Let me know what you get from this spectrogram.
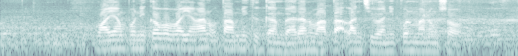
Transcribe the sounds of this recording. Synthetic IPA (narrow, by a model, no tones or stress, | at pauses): wajaŋpunikɔwəwajaŋanut̪amiɡ̥əɡ̥ä̤mbaɾanwat̪a̰ʔland̥ʒ̥i̤wanipʊnmanʊŋsɔ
